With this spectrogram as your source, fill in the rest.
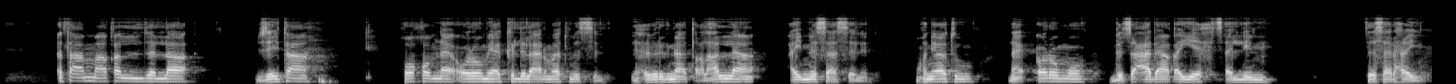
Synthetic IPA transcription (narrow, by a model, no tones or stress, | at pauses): ʔɨt̪ʰaːmːaʔkɐlzɐlːa | bɨzejt̪ʰa | xoxomnajʔo̞ɾo̞mjakʰɨlːɨlaɾmat̪ʰmɐsɨl | bɨħɨβɾɨɡnat̪ʼɐ̰χʼlala | ʔajɪmɐsasɐlɨn | mɨxnijat̪ʰu | najʔo̞ɾo̞mo̞bɨt͡sʼaʕd̪aqʼɐjːɪħt͡sʼɐlːim | t̪ʰɐsɐɾħaɨjːu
